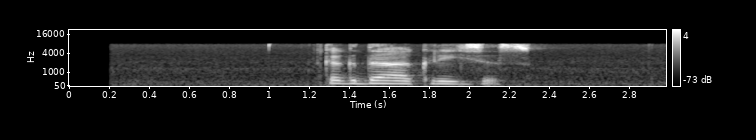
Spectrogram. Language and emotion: Russian, neutral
